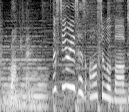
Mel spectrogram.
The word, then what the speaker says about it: Romulan: They say they've annexed this planet in the name of something called the Ramlan Star Empire. Romulan. It's pronounced Romulan.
